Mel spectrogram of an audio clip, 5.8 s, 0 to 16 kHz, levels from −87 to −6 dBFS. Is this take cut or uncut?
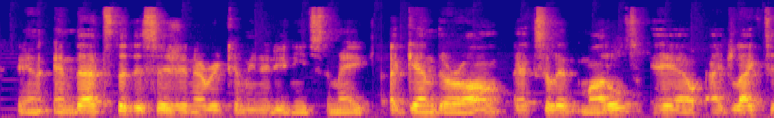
cut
